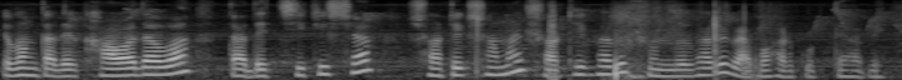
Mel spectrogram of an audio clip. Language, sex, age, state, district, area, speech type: Bengali, female, 18-30, West Bengal, Birbhum, urban, spontaneous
